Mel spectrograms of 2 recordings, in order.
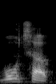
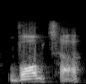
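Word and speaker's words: Walter: if you don't know water i keep saying what says volta pronounce it properly right he won the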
